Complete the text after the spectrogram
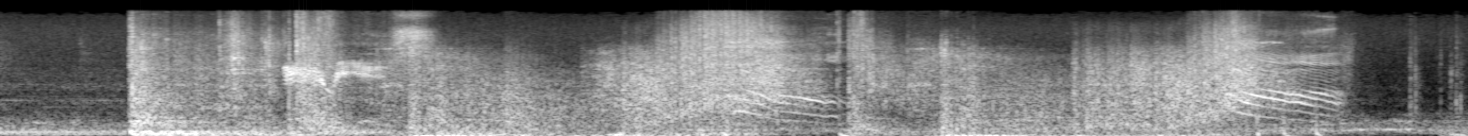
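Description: Gunshots fire rapidly and echo in a large hall.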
